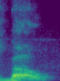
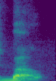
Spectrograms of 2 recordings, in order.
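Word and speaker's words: Mbow: But Marcus, I think it's Bo. It looks like it's M-Bo, but Marcus Bo. I guess the M is silent.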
